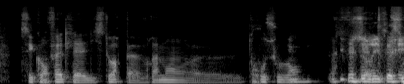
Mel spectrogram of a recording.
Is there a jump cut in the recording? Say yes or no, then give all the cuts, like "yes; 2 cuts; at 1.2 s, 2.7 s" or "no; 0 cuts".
yes; 1 cut; at 1.3 s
